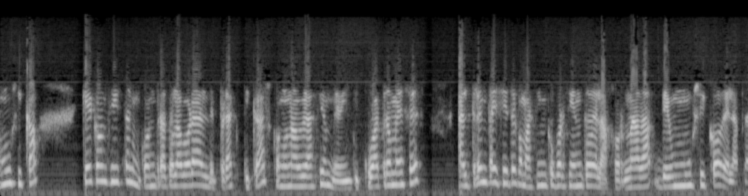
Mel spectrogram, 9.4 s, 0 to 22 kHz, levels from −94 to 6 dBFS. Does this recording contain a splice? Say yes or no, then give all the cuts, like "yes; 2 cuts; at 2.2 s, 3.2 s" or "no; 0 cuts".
no; 0 cuts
